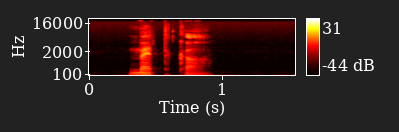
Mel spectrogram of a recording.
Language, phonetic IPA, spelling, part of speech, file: Polish, [ˈmɛtka], metka, noun, Pl-metka.ogg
